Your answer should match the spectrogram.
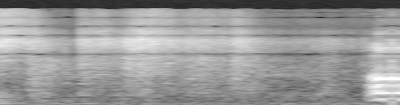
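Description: Rustling and shuffling of objects being handled and rummaged through. Near the end a man's loud exclaimed "Okay" cuts in suddenly.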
